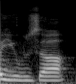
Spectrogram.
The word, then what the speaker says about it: user: a university a union you must be wondering why u is highlighted there because here it sounds like u y o u and you know that why it is a consonant sound and that is why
